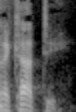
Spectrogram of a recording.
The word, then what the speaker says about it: manicotti: Manicotti. – Manawati? – Manicotti is how the American pronunciation is. You say manicotti.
